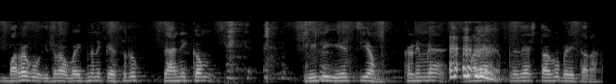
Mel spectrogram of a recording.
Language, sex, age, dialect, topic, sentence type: Kannada, male, 41-45, Central, agriculture, statement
